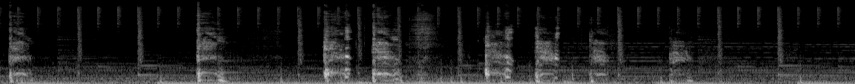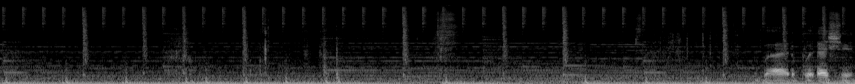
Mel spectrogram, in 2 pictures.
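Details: Repeated harsh, throat-clearing coughs from an adult after inhaling a hit of smoke, over background music; the coughing reportedly lasted two to three minutes. Cough after smoking.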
